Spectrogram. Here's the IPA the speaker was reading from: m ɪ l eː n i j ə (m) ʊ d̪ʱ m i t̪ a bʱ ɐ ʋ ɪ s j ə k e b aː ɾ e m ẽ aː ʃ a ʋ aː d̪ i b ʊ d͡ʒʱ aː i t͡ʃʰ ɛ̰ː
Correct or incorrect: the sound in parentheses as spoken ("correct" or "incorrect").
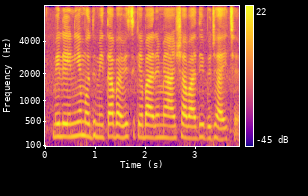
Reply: correct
